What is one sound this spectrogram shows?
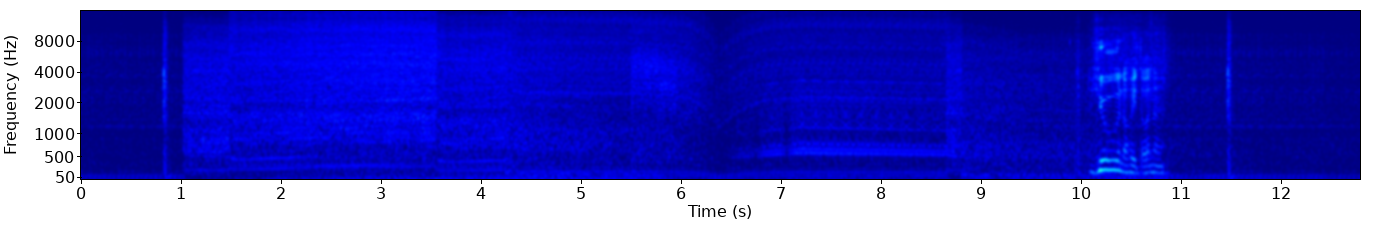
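A car engine starts and revs as the car drives off.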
